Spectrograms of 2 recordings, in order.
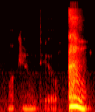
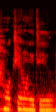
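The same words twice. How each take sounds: First: Slow breathy whisper. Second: Said in the usual way. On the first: Real, not acted. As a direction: whisper it back to yourself, slowly. Repeats line as slow whisper.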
